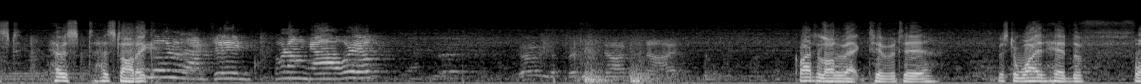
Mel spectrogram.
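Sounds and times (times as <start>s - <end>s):
speech: 0.0s - 3.9s, 8.0s - 11.4s
train carriage doors slamming: 5.7s - 6.9s.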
